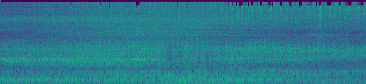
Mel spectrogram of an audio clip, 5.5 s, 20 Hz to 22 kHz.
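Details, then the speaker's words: 2005 Dodge Ram 1500 at idle after catalytic converters were removed for a converter fault code and replaced with straight pipes. Leaking joints were sealed with exhaust joint-and-crack sealer putty. Deep, even V8 rumble with no ticking or puffing: leak-free. "Crazy as it might sound, it has sealed them up."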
